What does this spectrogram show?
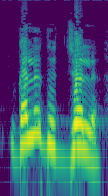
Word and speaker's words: गलदुज्जल: गलदुज्जल, गलत उज्जवल, इसमें जब विग्रह करेंगे, संधि विच्छेद करेंगे, लेकिन पढ़ना है सबको एक साथ।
